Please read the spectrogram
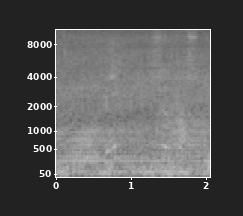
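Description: Faint distant voices over a low, steady rumble.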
